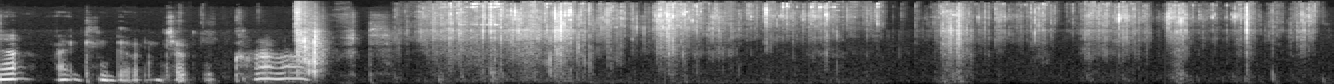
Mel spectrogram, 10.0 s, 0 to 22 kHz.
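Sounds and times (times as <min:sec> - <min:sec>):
rustling of jewellery packaging: 0:03.0 - 0:10.0.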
